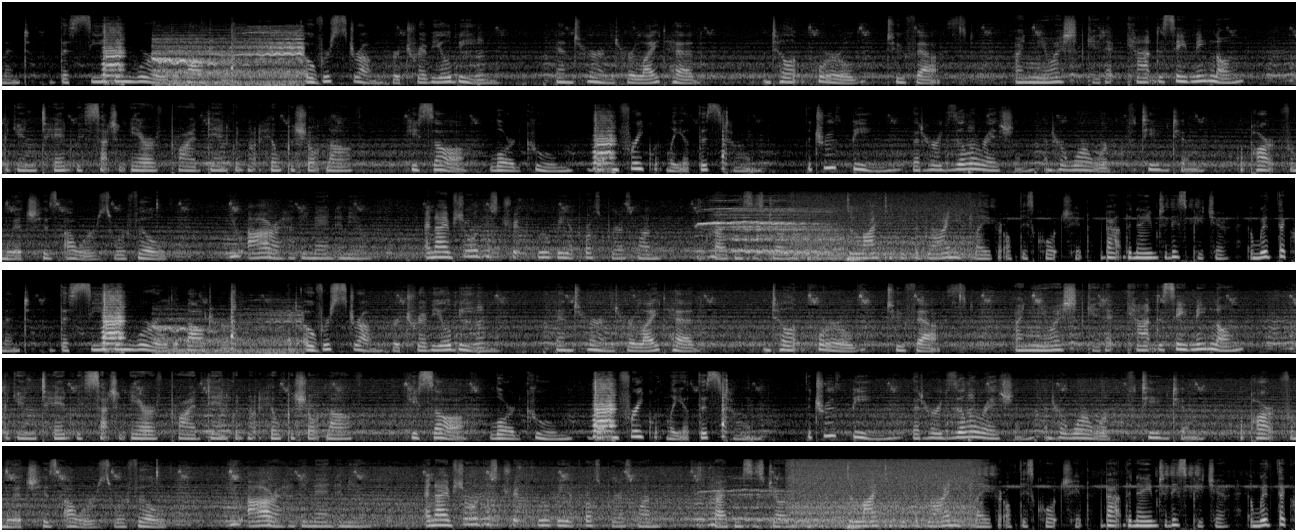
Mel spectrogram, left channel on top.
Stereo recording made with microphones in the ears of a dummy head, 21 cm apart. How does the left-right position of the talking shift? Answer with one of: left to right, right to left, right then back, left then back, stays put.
stays put.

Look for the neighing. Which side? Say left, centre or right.
left.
